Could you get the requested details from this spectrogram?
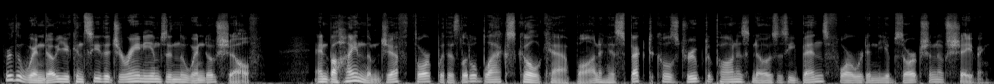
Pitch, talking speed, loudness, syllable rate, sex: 105 Hz, 240 wpm, -21 LUFS, 5.8 syllables/s, male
